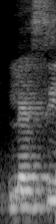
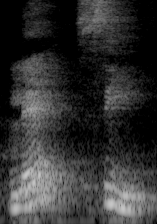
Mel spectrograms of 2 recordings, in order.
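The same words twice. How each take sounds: First: Said in the usual way. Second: Lesi split into "le" and "si" with a clear pause; syllable by syllable. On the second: Shown as a demonstration. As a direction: break Lesi in two, pausing after "le". Syllable-by-syllable while writing.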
